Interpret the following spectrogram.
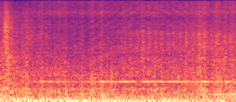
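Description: A flying airship's engine rumbling steadily in a cartoon soundtrack. A thin held tone comes in about half a second in.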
